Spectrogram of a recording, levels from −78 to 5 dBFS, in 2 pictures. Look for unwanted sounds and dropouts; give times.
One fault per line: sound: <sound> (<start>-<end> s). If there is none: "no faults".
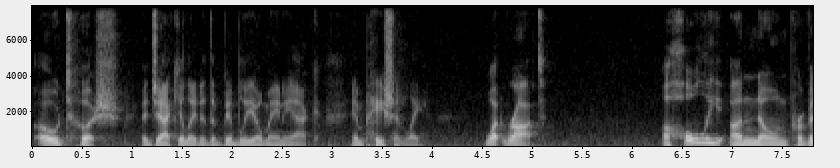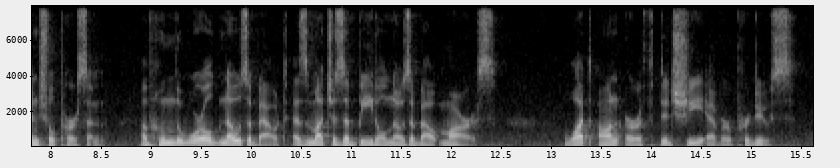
no faults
